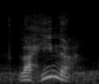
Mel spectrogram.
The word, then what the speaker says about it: Lahaina: Lahaina. Is how you pronounce it.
